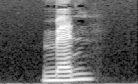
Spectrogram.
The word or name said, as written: mand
